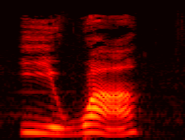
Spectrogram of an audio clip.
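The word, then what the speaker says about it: Oíche mhaith: And my favorite expression is Iwa.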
